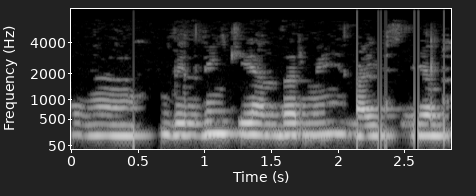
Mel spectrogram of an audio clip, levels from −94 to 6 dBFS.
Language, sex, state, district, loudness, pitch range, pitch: Hindi, female, Chhattisgarh, Sarguja, -22 LUFS, 195-210 Hz, 205 Hz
